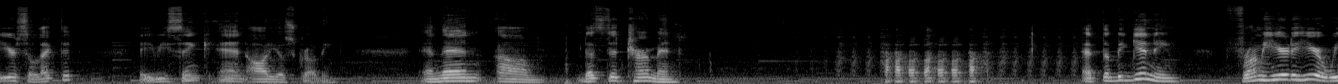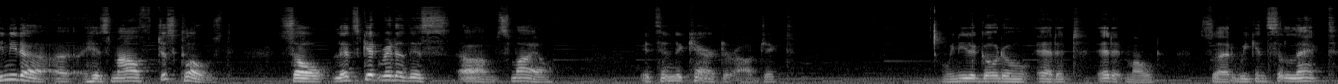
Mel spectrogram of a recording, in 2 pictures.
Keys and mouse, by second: 7.2-11.5 drag, 23.3-24.2 drag, 26.1 click.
